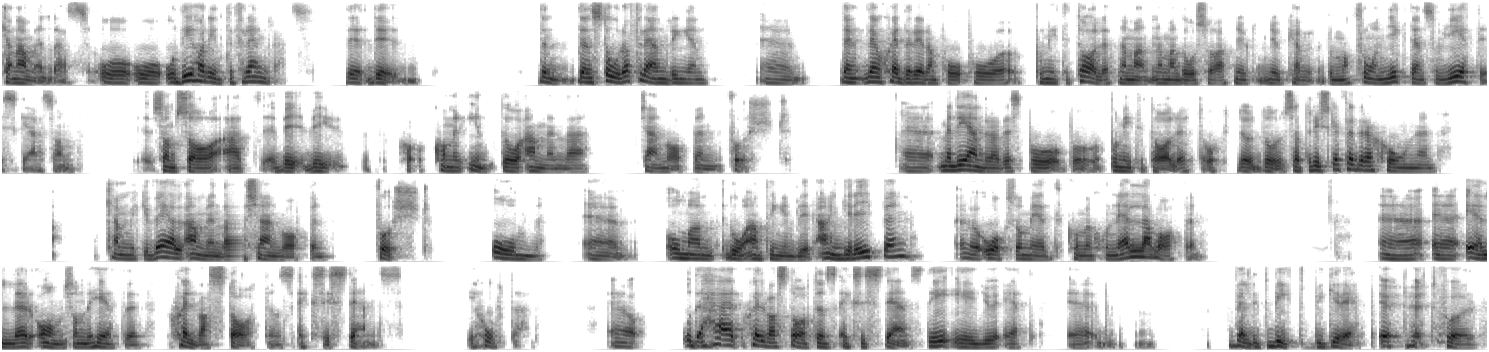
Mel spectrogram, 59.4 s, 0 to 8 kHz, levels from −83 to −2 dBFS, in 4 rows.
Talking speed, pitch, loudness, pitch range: 110 wpm, 130 Hz, -19 LUFS, 115-150 Hz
